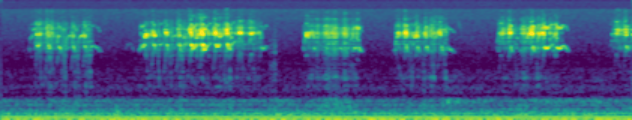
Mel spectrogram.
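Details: At a camera-monitored nest box, a wild barn owl mother cares for her nestlings. Rapid, high, twittering bursts repeat roughly every half second to second, six in all, above a constant low electrical hum.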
